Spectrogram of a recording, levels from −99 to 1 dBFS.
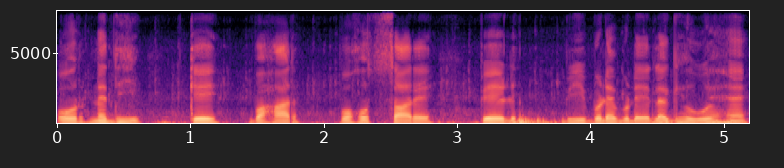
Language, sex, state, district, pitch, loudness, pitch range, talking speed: Hindi, male, Uttar Pradesh, Saharanpur, 130 Hz, -18 LUFS, 120-145 Hz, 150 wpm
